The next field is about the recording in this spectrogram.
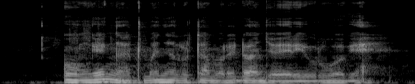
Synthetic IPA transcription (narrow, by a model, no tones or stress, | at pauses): oŋɡɛŋatmaɲalɔtamɔɾɛdɔɲd͡ʒɔeɾeuɾwoɡe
